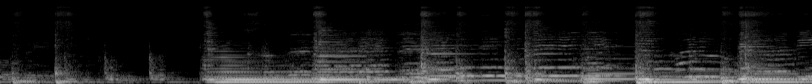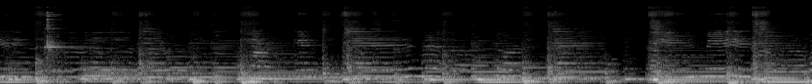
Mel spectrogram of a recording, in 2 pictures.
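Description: Acoustic guitar playing: a few quiet plucked notes, then fuller, louder strummed chords from about two seconds in, with a voice singing along.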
